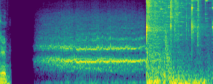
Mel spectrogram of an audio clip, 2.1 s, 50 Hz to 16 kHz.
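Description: Tyres of a Porsche 911 GT3 RS squealing as the car turns slowly on smooth pavement: one steady squeal held at a single pitch for about a second. About a second and a half in, a sudden louder rush of noise takes over.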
